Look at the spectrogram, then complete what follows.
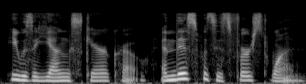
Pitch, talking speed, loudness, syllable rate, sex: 185 Hz, 215 wpm, -20 LUFS, 4.9 syllables/s, female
